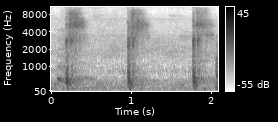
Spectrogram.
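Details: Girl sneezing rapidly: three short, sharp bursts of air in quick succession, about 0.8 seconds apart.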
